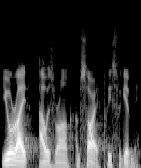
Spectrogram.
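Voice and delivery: soft, low, fading to a hush; humble and simple, nothing added; unqualified apology. Shown as a demonstration. Preacher modelling the unqualified apology, softly humble.

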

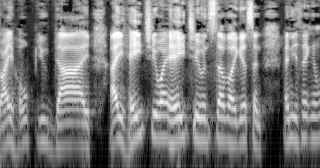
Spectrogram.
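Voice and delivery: usual speaking voice

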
